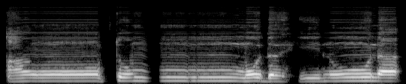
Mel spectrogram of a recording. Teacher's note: انتم مدہنون, انتم مدہنون, نون ساکن کا اخفا حرف تھا, میم ساکن کا ادغام شفوی حرف میم, دال کا قلقلہ صغرا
